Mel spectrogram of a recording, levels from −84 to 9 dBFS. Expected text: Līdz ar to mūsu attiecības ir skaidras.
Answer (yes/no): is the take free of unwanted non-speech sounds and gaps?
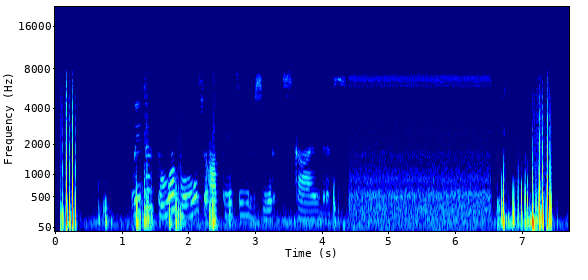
yes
